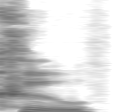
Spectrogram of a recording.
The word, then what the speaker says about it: Qu: However, an alien race called the Ku, it's spelled Q-U, but it's pronounced Ku, attacks unexpectedly, like the Fire Nation.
